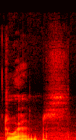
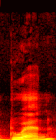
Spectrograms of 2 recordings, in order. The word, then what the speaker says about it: douen: So today I'm going to be talking about douens.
